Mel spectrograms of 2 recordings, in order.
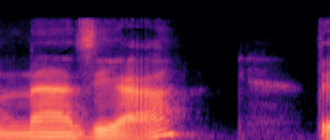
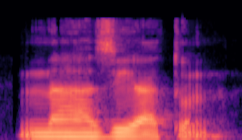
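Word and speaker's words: نازعات: এই জন্য দেখবেন এই যে মাদগুলা রয়েছে, এই যে আলিফ, আলিফ এইগুলা যদি আমরা না উচ্চারণ করি, না টানি, তাহলে অর্থটা কিন্তু চেঞ্জ হয়ে যাবে।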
